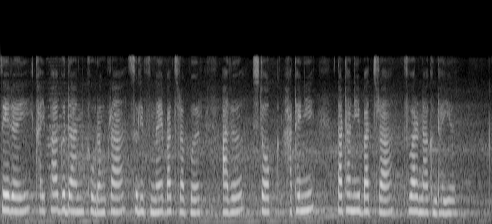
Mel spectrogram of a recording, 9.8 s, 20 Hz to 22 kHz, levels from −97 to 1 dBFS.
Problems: constant background noise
